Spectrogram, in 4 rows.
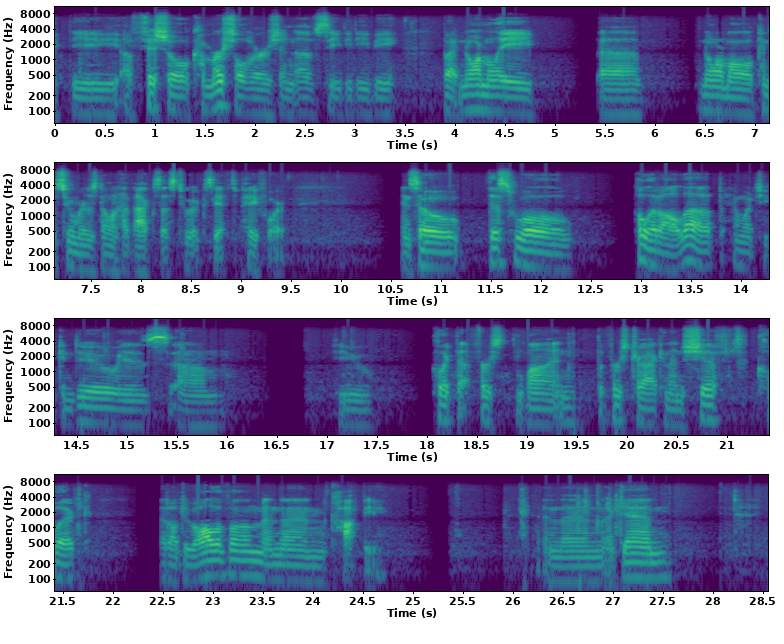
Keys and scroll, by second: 26.6 ctrl+a, 26.9 ctrl+v.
